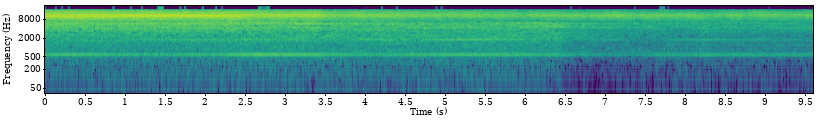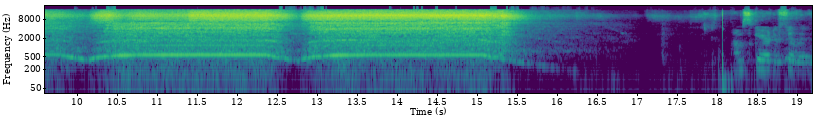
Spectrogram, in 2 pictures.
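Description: Pump inflating a large 24-inch tulle balloon, a steady loud mechanical whine and hiss running continuously with two brief dips where it pauses and restarts, then cutting off near the end.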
